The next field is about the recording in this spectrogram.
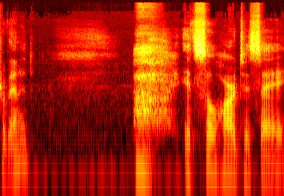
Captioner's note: breathes deeply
